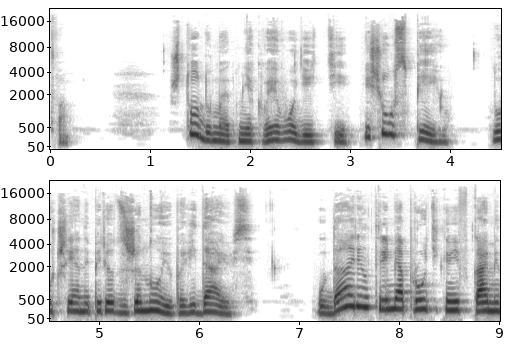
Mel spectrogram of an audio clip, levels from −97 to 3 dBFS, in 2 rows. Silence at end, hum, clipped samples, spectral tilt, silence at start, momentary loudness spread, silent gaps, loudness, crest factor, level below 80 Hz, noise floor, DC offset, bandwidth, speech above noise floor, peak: 0 s; none; under 0.1%; -6 dB/octave; 0.1 s; 12 LU; none; -26 LUFS; 20 dB; -72 dBFS; -74 dBFS; under 0.1%; 17 kHz; 49 dB; -6 dBFS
